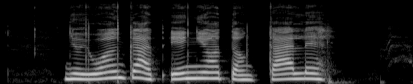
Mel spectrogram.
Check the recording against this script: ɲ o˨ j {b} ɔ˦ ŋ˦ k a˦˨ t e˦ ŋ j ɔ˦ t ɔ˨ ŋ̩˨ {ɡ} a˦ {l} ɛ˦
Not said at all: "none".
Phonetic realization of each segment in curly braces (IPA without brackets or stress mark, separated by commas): w, k, l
